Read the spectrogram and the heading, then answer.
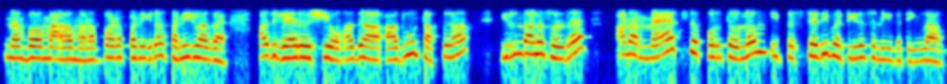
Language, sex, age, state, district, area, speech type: Tamil, female, 18-30, Tamil Nadu, Chennai, urban, conversation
